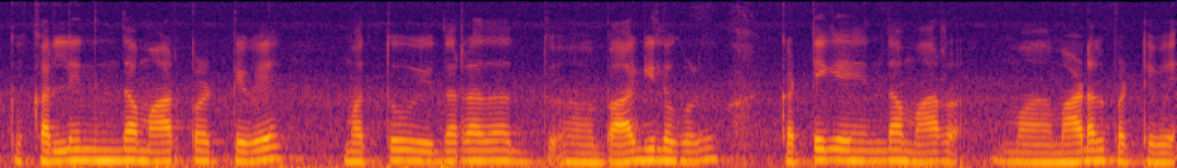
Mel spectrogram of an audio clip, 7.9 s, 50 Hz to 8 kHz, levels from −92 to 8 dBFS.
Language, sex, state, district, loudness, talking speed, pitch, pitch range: Kannada, male, Karnataka, Dharwad, -16 LUFS, 70 wpm, 135 Hz, 125-140 Hz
